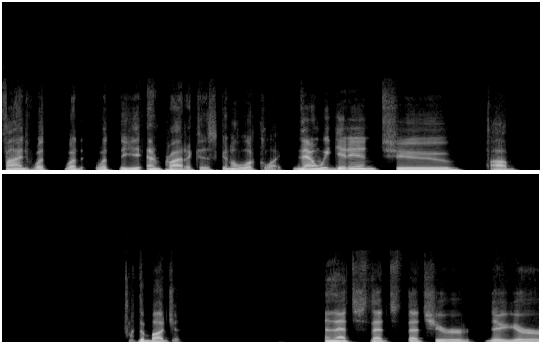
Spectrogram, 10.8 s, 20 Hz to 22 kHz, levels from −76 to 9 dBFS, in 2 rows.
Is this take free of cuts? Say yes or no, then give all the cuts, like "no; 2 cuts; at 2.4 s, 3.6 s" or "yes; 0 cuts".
no; 1 cut; at 2.8 s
